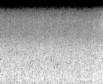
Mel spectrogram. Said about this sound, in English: And that wind picking back up again.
